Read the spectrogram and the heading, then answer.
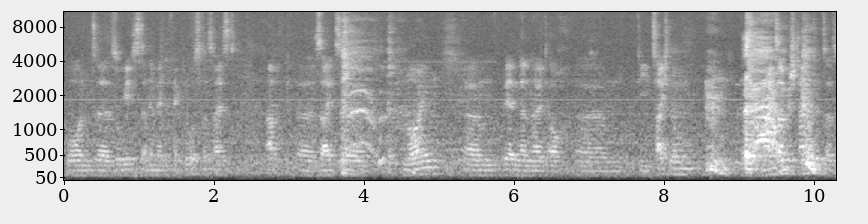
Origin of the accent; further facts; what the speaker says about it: Chemnitz, Saxony, Germany; Für Insider Chemnitz ist meine Heimatstadt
